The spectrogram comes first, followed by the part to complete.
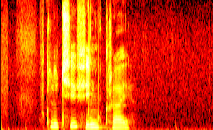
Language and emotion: Russian, neutral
